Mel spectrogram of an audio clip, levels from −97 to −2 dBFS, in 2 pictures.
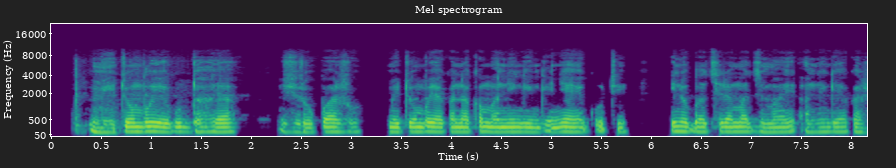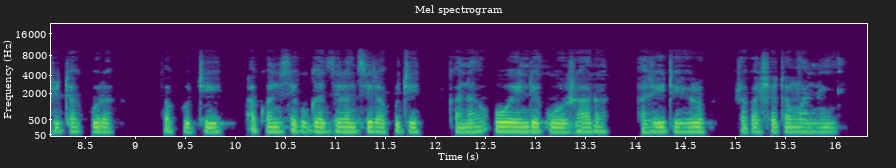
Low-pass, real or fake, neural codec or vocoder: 9.9 kHz; real; none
